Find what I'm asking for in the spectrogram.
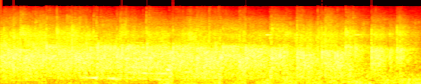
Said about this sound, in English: a big round of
